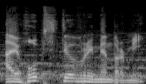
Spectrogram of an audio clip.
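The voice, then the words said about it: Put-on Russian accent. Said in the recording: “I should try this in a Russian accent. ... I don't know how to do one. ... was that close? ... That was pretty good,”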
